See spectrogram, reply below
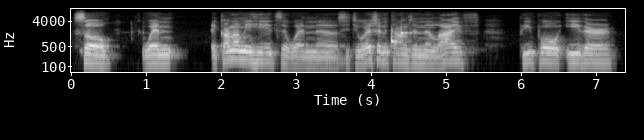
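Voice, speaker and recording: A man's voice: mid-range voice, slow, darkish tone, lo-fi sound, slight background noise. A man speaking as a panel guest, hesitant with many fillers. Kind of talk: panel interview.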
